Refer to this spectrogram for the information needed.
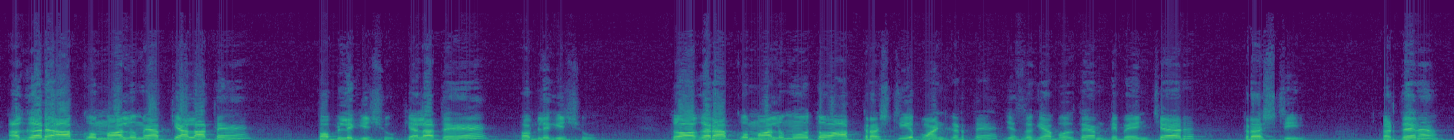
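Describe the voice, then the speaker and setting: A man teaches company law to a live classroom through a room mic. His voice is high and bright. He fires quick questions at the students, answers them himself, and sounds strained from shouting.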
